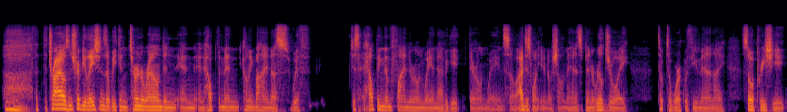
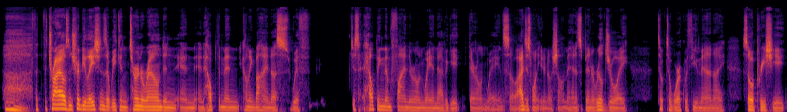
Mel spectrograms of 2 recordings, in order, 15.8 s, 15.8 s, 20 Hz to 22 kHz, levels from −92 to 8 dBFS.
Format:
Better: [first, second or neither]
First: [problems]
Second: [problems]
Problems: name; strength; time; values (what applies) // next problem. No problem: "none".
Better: second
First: garbled, watery; slightly; nothing above 8 kHz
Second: none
